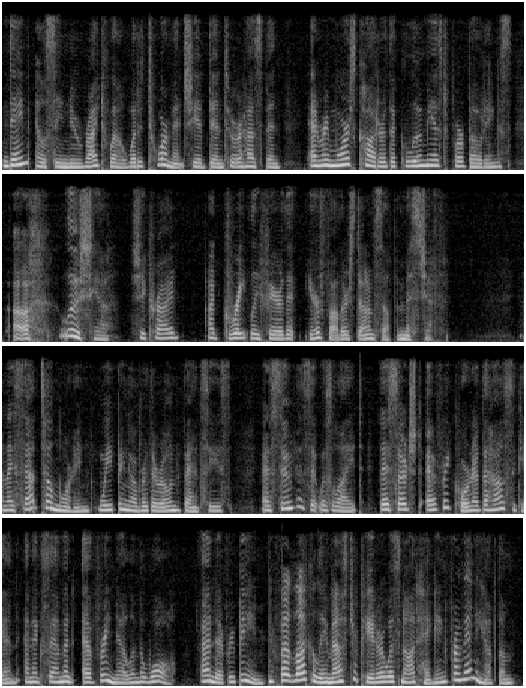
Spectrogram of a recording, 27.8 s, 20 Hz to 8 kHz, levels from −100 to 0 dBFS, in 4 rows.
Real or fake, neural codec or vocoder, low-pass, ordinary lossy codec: fake; vocoder, 44.1 kHz, 128 mel bands, Pupu-Vocoder; 7.2 kHz; AAC, 48 kbps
